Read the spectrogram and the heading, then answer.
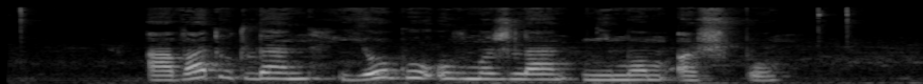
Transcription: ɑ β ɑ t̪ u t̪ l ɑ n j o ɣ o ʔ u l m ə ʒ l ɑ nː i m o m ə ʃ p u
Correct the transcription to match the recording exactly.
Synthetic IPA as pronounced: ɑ β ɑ t̪ u t̪ l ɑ n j o ɣ o ʔ u l m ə ʒ l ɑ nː i m o m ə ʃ p u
